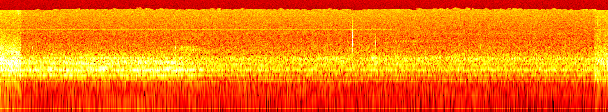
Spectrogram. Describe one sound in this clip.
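A freight train rumbles faintly in the distance.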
